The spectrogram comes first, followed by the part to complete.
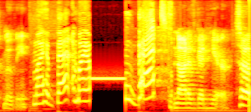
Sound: beep

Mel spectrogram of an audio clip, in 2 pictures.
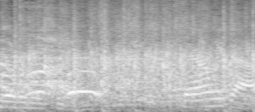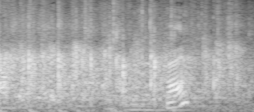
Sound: audience claps

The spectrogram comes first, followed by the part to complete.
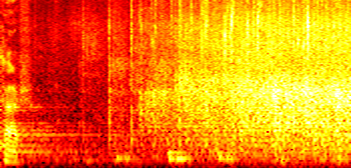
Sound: applause

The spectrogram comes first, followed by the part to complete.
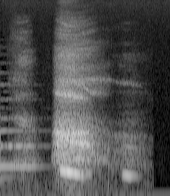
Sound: sigh

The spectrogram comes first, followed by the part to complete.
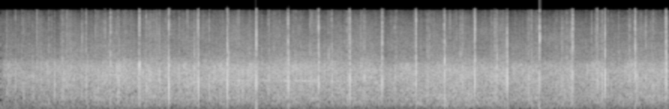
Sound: audience applauding

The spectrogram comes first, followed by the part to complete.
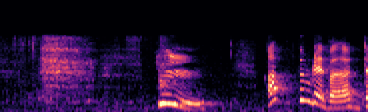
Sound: clears throat

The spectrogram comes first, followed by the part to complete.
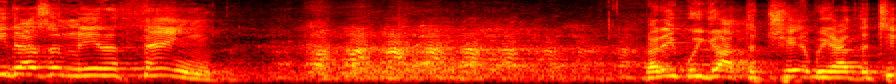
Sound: audience laughing

